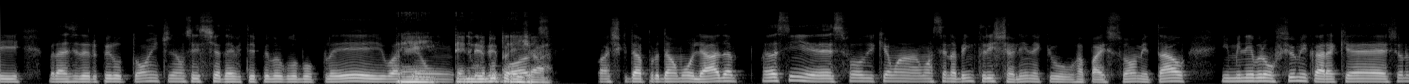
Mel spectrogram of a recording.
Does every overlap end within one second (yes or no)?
no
